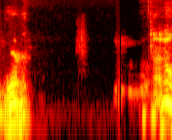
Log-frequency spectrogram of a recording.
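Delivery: talking through a yawn; words stretched by a yawn. Real, not acted. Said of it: "Well, I keep yawning".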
